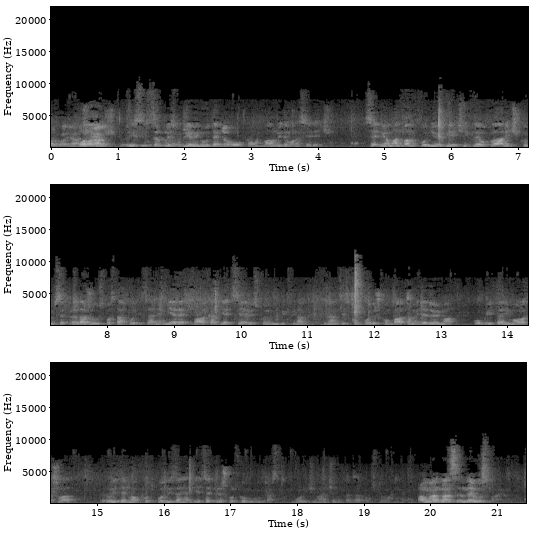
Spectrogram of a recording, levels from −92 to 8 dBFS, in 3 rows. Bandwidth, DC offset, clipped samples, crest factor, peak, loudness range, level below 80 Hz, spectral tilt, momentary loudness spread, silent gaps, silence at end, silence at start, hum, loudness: 9.4 kHz; under 0.1%; under 0.1%; 28 dB; -8 dBFS; 7 LU; -60 dBFS; -3 dB/octave; 17 LU; none; 0 s; 0 s; none; -35 LUFS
